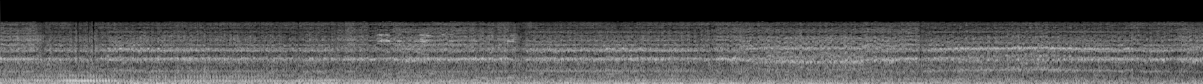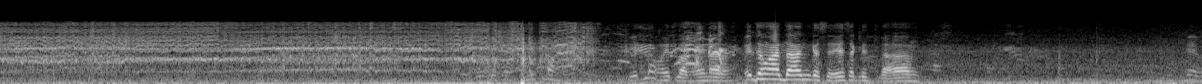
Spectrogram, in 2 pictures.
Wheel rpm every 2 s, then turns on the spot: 160, 160, 160, 160, 160, 160, 160, 160, 120, 0, 0, 0.
none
